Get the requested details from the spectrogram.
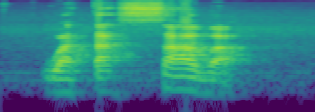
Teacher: ele tem o seu próprio acento no sa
